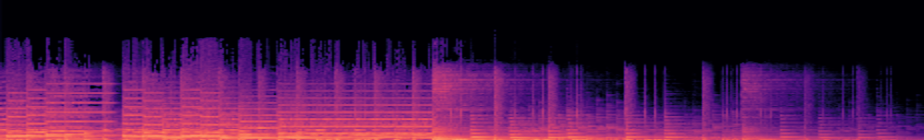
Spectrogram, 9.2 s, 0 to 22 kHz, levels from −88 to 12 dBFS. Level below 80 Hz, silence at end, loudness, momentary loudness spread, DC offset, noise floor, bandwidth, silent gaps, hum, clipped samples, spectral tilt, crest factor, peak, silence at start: -26 dBFS; 0.25 s; -14 LUFS; 18 LU; 0.8%; -36 dBFS; 15.5 kHz; none; none; under 0.1%; -4.5 dB/octave; 10 dB; -4 dBFS; 0 s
